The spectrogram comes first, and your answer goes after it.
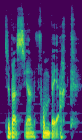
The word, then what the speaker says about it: Sebastian vom Berg: Sebastian vom Berg. As his name is German, we have to pronounce it that way.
